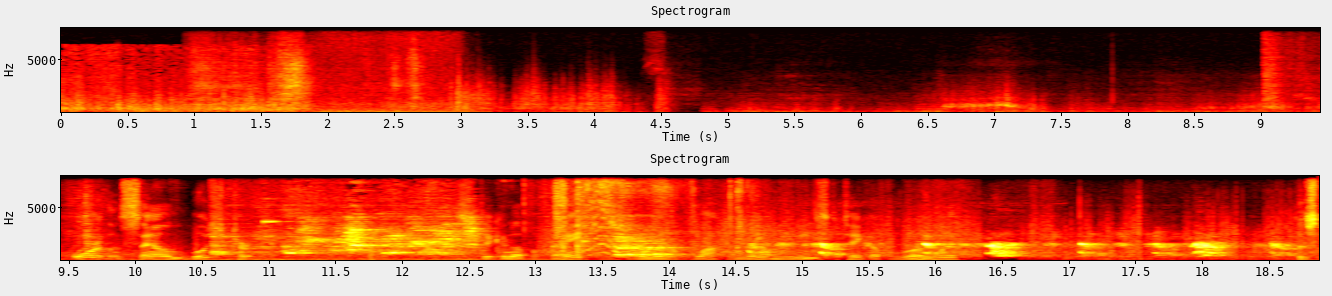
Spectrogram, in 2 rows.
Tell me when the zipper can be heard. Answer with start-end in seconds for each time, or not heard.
0.9-2.7, 9.0-9.9, 12.9-14.7.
